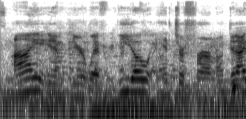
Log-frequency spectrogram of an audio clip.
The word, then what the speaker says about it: Antuofermo: I am here with Vito Antuofermo. Did I pronounce that right? Right. The close I've ever seen pronounced something. It's pronounced Antuofermo.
